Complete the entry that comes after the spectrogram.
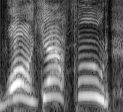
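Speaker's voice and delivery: high, delighted yelp; a spectator squealing as chili dogs fly at them; excited crowd. Acted. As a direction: cheer for free food. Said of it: "you hear them".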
